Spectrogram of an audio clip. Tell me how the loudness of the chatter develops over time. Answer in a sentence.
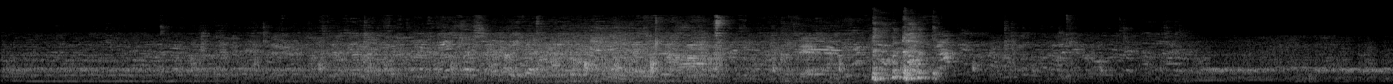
The loudness of the chatter goes up, then down.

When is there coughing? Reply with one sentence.
You can hear the coughing from 7.8 to 9.4 s.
